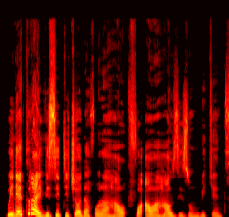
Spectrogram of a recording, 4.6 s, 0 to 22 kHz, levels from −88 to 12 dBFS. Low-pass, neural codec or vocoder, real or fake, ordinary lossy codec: none; none; real; none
